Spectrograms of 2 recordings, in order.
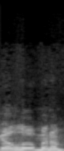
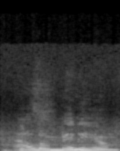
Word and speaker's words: aluminium: up north okay big aluminum plate aluminium aluminium as the british say cheerio listen to that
